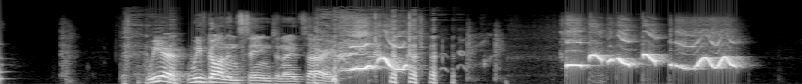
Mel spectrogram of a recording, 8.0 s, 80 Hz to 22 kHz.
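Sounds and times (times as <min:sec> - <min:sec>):
laughter: 0:01.2 - 0:01.8, 0:03.1 - 0:04.8
speech: 0:01.5 - 0:04.8
slide whistle: 0:03.4 - 0:04.4, 0:05.6 - 0:07.6.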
